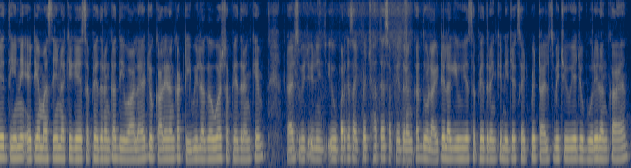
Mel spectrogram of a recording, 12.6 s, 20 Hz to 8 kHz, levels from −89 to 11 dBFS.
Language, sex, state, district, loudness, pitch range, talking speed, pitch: Hindi, male, Goa, North and South Goa, -27 LUFS, 135-145 Hz, 255 wpm, 140 Hz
